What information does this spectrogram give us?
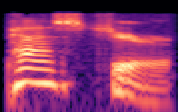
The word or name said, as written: pasture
